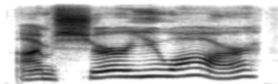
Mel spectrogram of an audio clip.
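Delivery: drawn-out grumpy retort; griping. A narrator's reading. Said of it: "he gripes back".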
